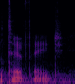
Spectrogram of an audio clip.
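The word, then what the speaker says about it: Autophage: AutoPage or or autophagy it's definitely AutoPage autophagy is where you sell spelled the same but said different uh it's still beta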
